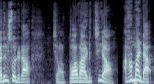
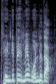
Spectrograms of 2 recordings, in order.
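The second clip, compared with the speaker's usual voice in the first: ordinary delivery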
